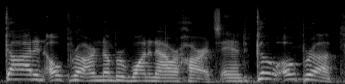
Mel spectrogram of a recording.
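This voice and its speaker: A man's voice: sits high, animated, moderate pace, fairly bright tone, a little hiss or hum. A man reading scene descriptions and stage directions as scripted narration at a table read.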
